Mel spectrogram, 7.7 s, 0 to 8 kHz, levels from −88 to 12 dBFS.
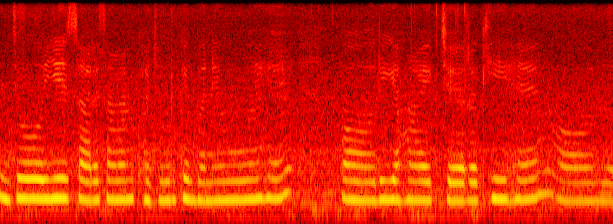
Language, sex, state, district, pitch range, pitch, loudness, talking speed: Hindi, female, Uttar Pradesh, Hamirpur, 215-230 Hz, 220 Hz, -24 LUFS, 135 wpm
